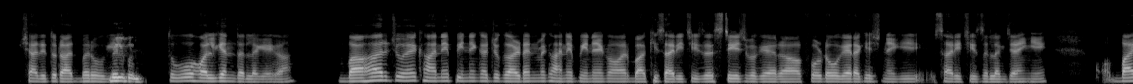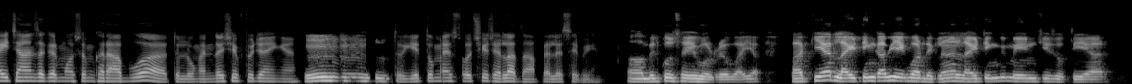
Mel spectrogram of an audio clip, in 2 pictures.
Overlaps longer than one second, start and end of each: none

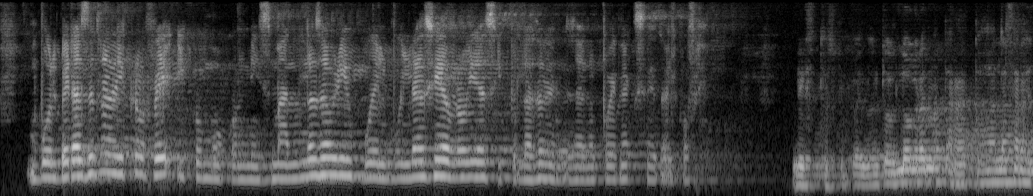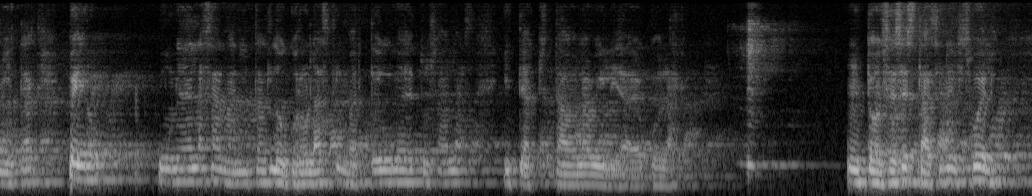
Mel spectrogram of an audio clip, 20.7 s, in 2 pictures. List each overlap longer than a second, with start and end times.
none

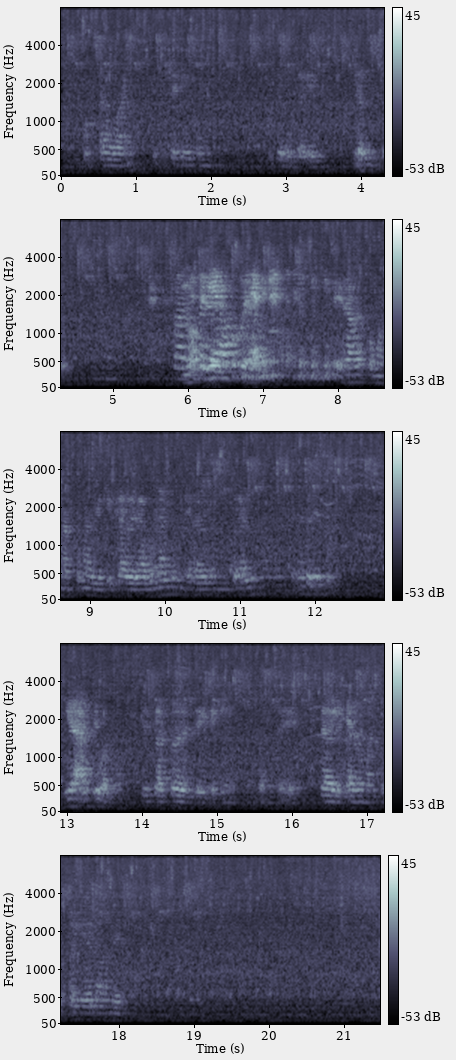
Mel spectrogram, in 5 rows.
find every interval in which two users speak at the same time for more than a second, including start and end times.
5.9-7.1

